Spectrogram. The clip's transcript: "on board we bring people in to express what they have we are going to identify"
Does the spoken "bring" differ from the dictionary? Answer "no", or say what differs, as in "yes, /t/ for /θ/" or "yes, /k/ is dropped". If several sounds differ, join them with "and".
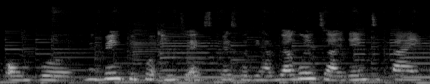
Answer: no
